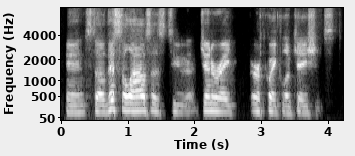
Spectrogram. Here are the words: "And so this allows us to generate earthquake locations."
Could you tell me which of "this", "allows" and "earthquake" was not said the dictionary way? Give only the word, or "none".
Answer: none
